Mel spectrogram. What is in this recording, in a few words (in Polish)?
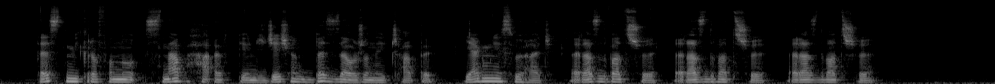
Jakość nagrania bez czapy odszumione, Mikrofon Snab Microtone HF-50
